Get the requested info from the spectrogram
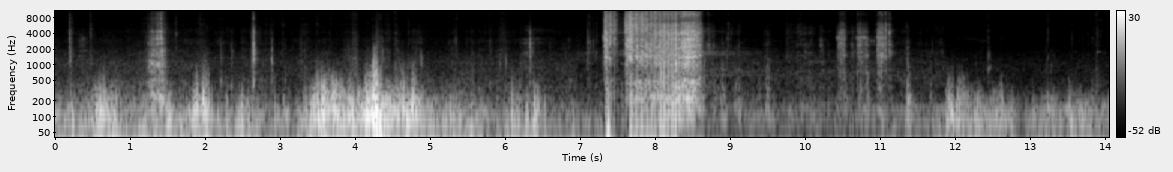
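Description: Scraping, clinking and knocking of a wrench and socket working a rusty seat-bracket bolt. About seven seconds in, a DeWalt 20V cordless impact runs in one loud burst of just over a second, spinning the 13 mm bolt loose. A few light clicks of handling follow.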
